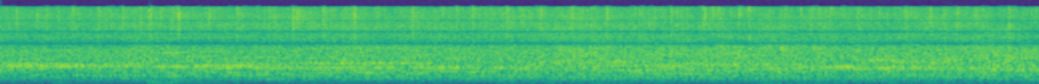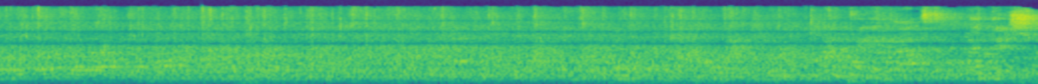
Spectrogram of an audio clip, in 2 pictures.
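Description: A large audience of children murmurs and chatters in an echoing hall.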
